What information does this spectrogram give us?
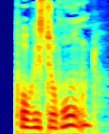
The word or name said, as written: progesteron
